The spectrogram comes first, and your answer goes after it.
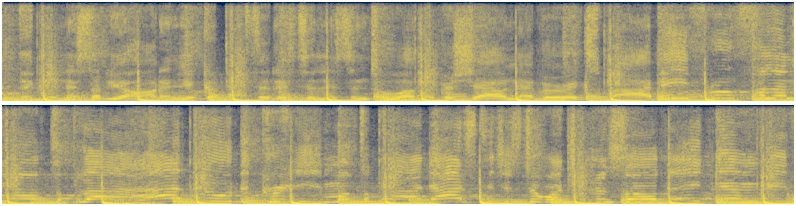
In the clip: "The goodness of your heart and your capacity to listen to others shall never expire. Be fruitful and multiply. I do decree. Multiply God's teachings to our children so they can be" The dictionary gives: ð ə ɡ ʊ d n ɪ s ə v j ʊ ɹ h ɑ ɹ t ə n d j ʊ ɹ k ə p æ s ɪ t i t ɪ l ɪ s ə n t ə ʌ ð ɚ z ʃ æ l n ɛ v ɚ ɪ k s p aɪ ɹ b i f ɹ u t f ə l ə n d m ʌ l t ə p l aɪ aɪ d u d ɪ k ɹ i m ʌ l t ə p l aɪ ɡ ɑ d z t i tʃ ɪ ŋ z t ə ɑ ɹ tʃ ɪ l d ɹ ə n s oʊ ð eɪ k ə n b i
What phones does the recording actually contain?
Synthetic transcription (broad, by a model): ð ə ɡ ʊ d n ɪ s ə v j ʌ ɹ h ɑ ɹ t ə n j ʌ ɹ k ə p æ s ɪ t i t ɪ l ɪ s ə n t ə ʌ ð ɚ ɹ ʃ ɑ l n ɛ v ɚ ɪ k s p aɪ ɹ b i p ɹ u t f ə l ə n m ʌ l t ə p l aɪ aɪ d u d ɪ k ɹ i m ʌ l t ə p l aɪ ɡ ɑ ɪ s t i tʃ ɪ z t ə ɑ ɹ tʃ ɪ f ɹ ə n s oʊ ð eɪ k ə n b i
